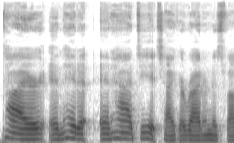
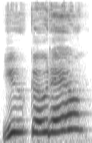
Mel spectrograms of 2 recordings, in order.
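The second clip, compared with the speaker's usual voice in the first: put-on very high, slow child's question; drawn-out, piping little-boy tease; beaming child calling; 4 dB louder, slower than usual. A narrator's reading. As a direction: call it gleefully from a car window. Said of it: "he stuck his beaming face out the window".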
